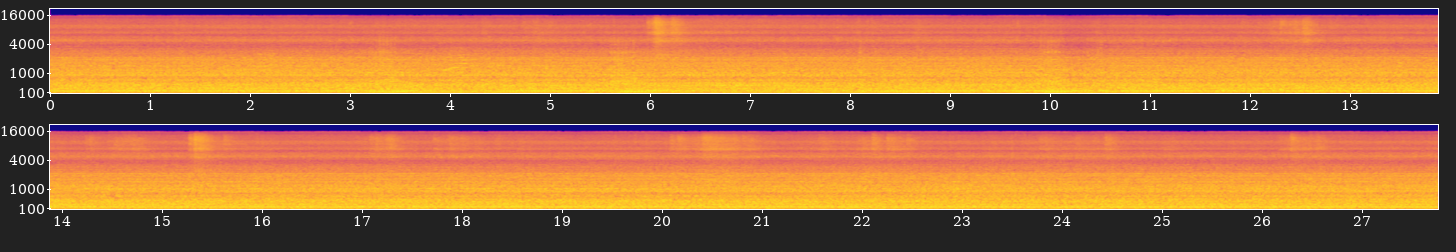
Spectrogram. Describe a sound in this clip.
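A diesel engine idles steadily close by.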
